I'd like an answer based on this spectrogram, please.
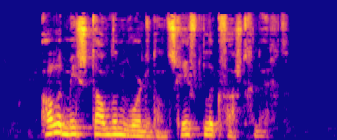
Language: Dutch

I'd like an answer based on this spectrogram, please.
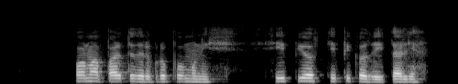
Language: Spanish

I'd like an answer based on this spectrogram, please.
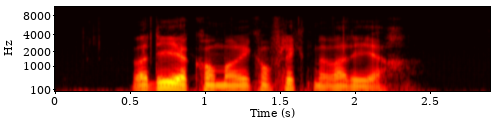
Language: Norwegian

